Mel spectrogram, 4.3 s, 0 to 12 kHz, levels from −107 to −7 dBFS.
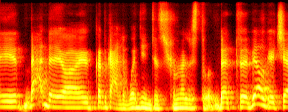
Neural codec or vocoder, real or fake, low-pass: codec, 24 kHz, 1.2 kbps, DualCodec; fake; 10.8 kHz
